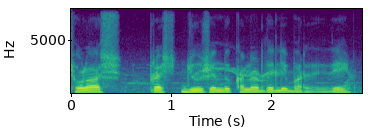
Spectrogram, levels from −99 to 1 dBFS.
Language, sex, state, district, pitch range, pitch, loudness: Kannada, male, Karnataka, Koppal, 125-140 Hz, 135 Hz, -16 LUFS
